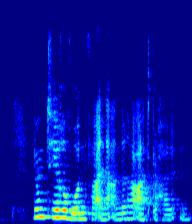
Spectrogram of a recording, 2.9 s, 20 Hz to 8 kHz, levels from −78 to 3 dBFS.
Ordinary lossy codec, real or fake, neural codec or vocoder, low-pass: Opus, 64 kbps; real; none; 7.2 kHz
